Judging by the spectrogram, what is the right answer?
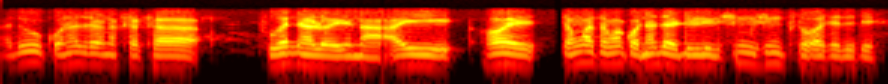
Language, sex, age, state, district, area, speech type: Manipuri, male, 18-30, Manipur, Chandel, rural, conversation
